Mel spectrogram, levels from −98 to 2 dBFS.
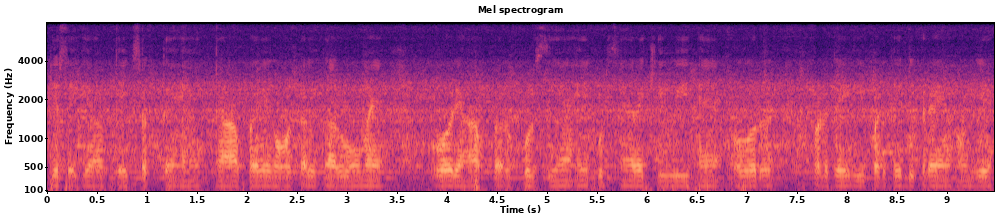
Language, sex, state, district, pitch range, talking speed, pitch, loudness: Hindi, male, Rajasthan, Bikaner, 85-90 Hz, 190 wpm, 90 Hz, -21 LUFS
